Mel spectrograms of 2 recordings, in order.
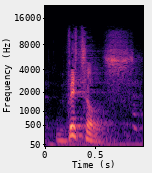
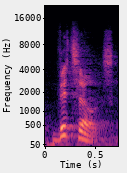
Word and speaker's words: victuals: How would you say V-I-C-T-U-A-L-S? So I thought, oh. I said, victuals. He said, vittles. So after tea, how do you say it? Vittles.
